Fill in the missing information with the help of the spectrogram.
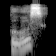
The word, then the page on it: whose: Indian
